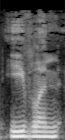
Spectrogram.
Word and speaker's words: Evelyn: Normally, you might think, you know, Evelyn is the pronunciation of the name, but Evelyn with Eve on the accent on the Eve has a, you know, I think a particular significance, if you want to think about it, as Eve.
